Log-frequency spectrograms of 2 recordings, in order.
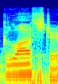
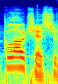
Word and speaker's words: Gloucester: row to the north road to Gloucester not a cloud Chester like I pronounced before that's a Welsh name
